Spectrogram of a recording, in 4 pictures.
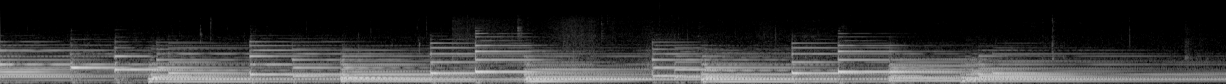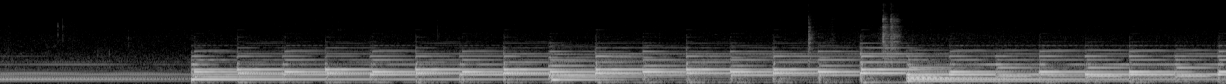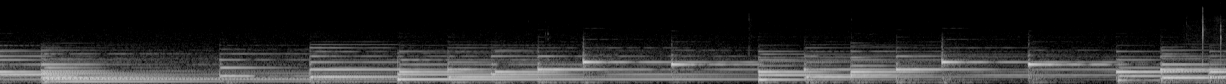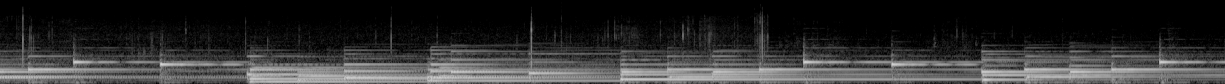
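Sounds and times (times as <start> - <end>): gentle piano music: 0.0 - 49.0.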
